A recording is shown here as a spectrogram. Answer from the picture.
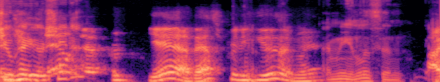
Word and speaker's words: Shuhei Yoshida: Wow, you nailed that pronunciation. So what's his name again? What's that? I said Shuhei Yoshida?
